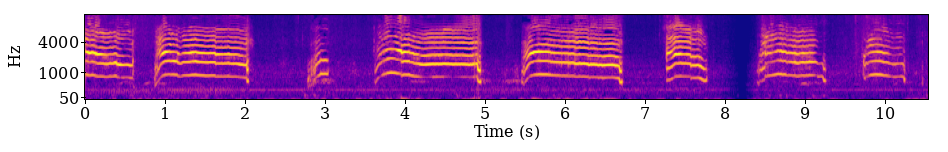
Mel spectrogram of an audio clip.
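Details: Cat meowing: six loud, drawn-out, harmonic meows, each starting with a short rise and then holding steady. They come about every one to two seconds over a faint steady low hum.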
